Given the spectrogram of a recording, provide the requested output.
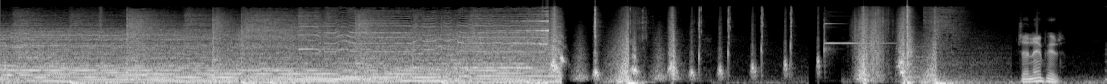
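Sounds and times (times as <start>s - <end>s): high-pitched ding: 8.2s - 9.1s.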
